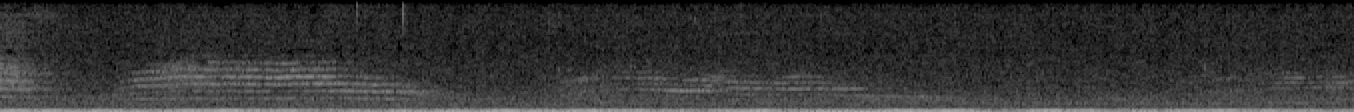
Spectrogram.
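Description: A cat meows indoors, two drawn-out cries a moment apart, clear but modest in level over a steady low electrical hum.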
